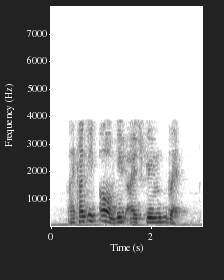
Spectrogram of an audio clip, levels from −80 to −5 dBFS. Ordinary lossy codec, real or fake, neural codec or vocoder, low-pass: AAC, 16 kbps; fake; codec, 32 kHz, 1.9 kbps, SNAC; 7.2 kHz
